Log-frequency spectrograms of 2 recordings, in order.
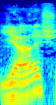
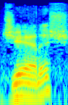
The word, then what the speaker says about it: Janisch: The name Janisch is Czechoslovakian, which is why it's pronounced Janisch instead of Janisch. And Paul one time was asked, so why, the J with the Y sound instead of the hard J?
